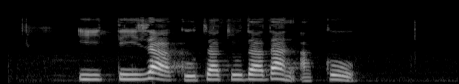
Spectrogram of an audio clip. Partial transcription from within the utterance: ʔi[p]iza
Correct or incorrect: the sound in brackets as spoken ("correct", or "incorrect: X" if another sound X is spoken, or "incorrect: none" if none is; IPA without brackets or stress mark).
incorrect: t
